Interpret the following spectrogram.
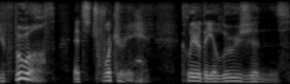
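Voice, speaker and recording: A man puts on a character voice, loud and at a medium pitch. He speaks at a very slow pace. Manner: booming, commanding, angry.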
